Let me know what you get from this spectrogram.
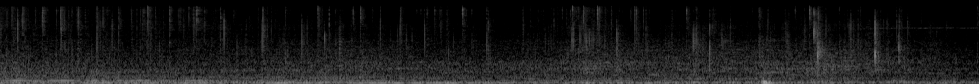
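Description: Dosa batter sizzling on a hot iron tawa, a steady hiss full of small crackles and pops as the batter cooks. A low hum runs under the first half, and there is one soft low thump about three-quarters of the way through.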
